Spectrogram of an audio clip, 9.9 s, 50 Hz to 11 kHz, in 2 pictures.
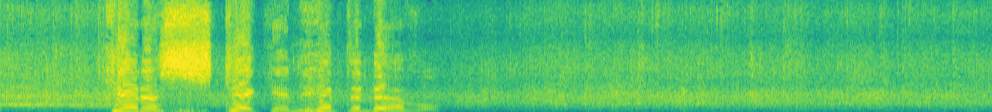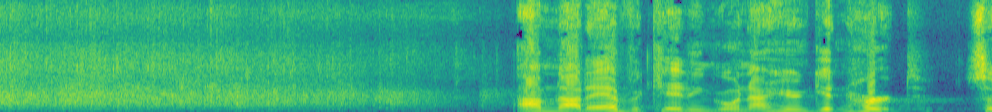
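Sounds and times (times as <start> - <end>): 
large group applauding: 0.0 - 7.5
speech: 0.6 - 2.3, 7.6 - 9.9.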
